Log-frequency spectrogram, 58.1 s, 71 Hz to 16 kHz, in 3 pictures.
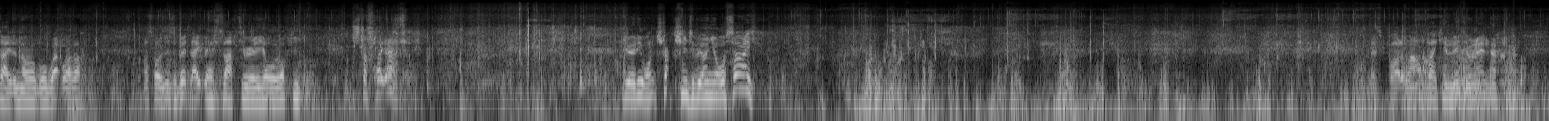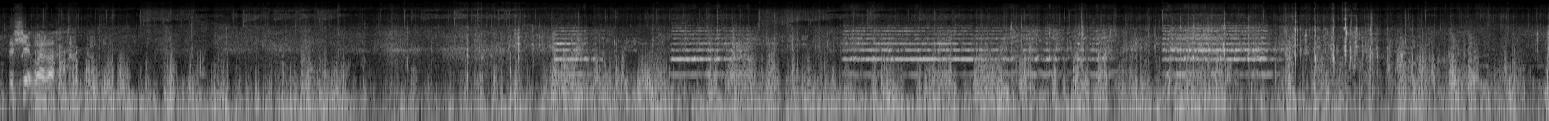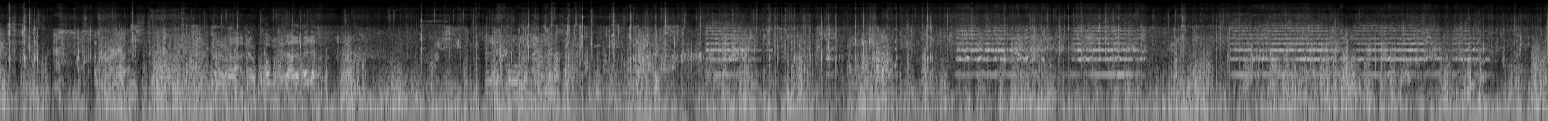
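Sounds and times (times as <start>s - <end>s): bike rattling on rocky trail: 0.0s - 58.0s
wind buffeting microphone: 0.0s - 58.0s.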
